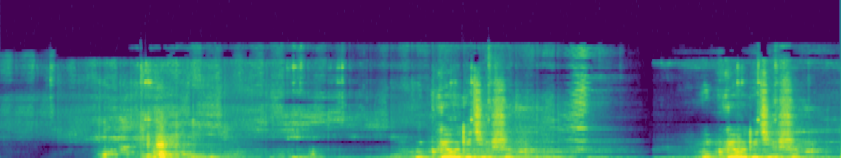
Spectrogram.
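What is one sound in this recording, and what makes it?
A young man speaks sharply, demanding an answer.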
